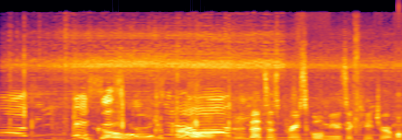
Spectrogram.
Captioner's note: child babbling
